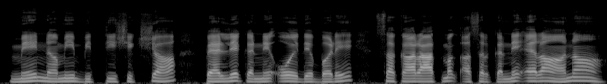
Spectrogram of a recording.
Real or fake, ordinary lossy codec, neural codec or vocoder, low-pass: real; none; none; 14.4 kHz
